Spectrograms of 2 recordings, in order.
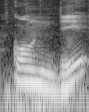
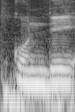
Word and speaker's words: Condé: c'est Condé maintenant prononcez bien c'est pas Condé c'est Condé le Président Mamadou Doumbia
